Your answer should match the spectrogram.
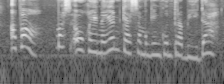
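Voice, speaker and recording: Casting: actress as brash young Filipino-accented student friend, extremely high voice, teasing banter, slight noise. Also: female voice, expressive, fairly quick. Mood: playful, bossy. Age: young adult. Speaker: voice actor. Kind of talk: Tagalog audio drama acting, banter. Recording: faint background noise.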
